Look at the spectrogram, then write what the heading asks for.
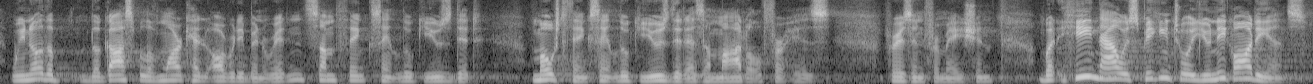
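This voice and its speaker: A man's voice: fairly high pitch, bright, forceful tone. A man, a priest, gives a conversational lecture to an adult class, explaining patiently and checking in with his listeners as he goes. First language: not Greek. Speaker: priest teaching adult catechism. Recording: reverberant hall on a livestream mic.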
